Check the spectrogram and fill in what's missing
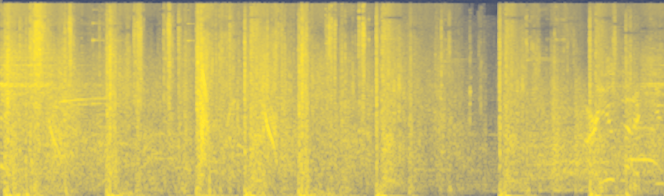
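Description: Repeated gunfire in a Red Dead Redemption shootout: sharp, loud shots come in irregular bursts of single cracks and quick volleys throughout, with shouting voices mixed in.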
